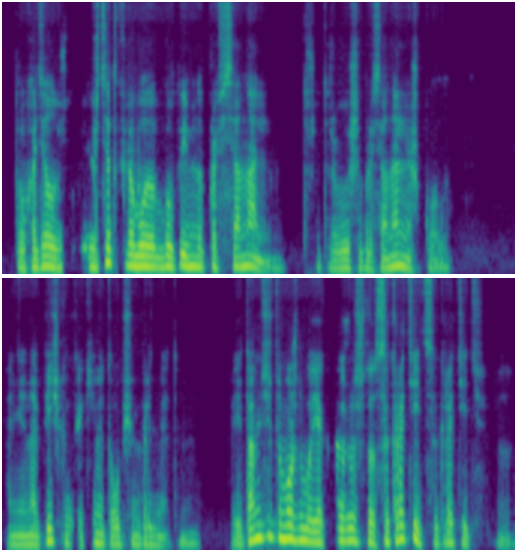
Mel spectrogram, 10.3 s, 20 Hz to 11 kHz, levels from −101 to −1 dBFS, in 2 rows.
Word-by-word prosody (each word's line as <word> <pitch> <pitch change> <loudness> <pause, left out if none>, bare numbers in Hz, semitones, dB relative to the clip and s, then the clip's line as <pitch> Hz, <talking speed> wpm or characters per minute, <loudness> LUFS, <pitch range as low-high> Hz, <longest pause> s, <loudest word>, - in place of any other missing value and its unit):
То 105 - -1
хотелось 115 +2 +2
бы, - - -2
чтобы - - -18
университет 115 +9 +1
к - - -16
рабо 125 -2 +6
был 115 +1 +2
б 135 - +2
именно 120 -2 +2
профессиональным. 120 -4 -2 0.2
Это - - -22
это - - -15
ж - - -6
высшая 100 0 -4
профессиональная 105 +4 -1
школа. 105 0 -12 0.7
А 100 - -11
не 100 0 -3
напичканы 110 +4 -2
какими-то 110 -5 -6
общими 100 +1 -5
предметами. 105 +4 -9 0.3
И - - -6
там 140 +3 +4
действительно 175 -1 +4
можно 155 -3 +6
было, 135 - +4
я 125 -1 +3
как - - -13
раз 140 - +3
говорю, 145 -3 +1
что 125 -1 0
сократить 155 +5 +1
сократить. 115 0 -7
Э, - - -16
120 Hz, 210 wpm, -22 LUFS, 105-130 Hz, 0.7 s, рабо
